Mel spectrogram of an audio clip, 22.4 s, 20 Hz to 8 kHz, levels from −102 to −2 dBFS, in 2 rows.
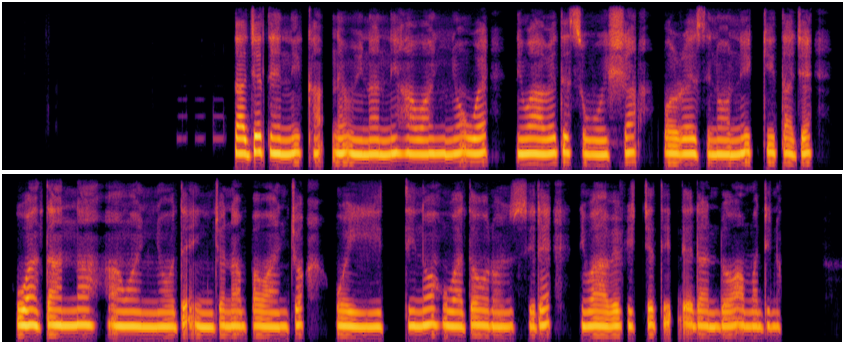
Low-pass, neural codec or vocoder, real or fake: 7.2 kHz; none; real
